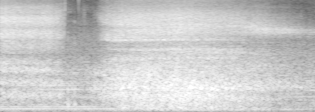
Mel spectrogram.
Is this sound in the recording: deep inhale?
yes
